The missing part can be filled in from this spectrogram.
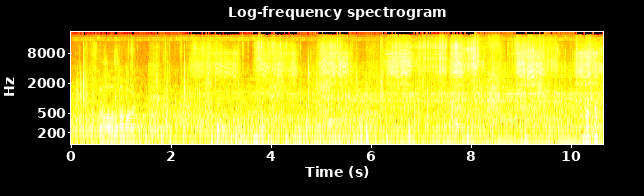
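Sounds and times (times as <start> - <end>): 
speech: 0.6 - 1.9
steady low hum: 2.4 - 10.5
small robot with an infrared sensor grinding and rasping: 2.4 - 10.6.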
